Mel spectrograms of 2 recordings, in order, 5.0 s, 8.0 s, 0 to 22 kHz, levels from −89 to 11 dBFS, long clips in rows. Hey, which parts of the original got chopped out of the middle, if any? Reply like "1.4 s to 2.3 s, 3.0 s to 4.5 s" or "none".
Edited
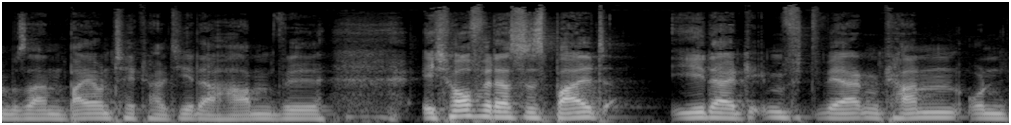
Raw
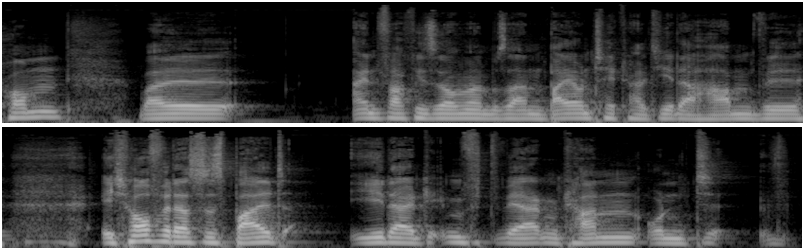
none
